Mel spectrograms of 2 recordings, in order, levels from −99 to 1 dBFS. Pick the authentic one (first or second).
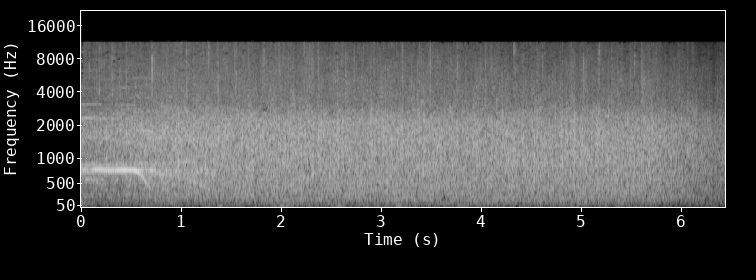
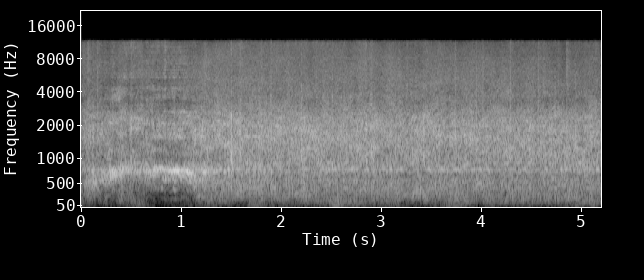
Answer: first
